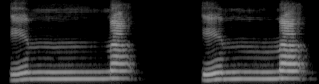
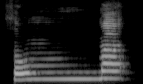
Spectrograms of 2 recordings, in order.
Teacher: अपनी जो जुबान है ऊपर की तरफ उठाइए, आवाज को नाक के अंदर ले आइए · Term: गुन्ना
